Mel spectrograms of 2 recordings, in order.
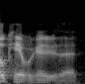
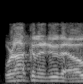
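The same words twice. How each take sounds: First: Low, soft resigned giving in; meek giving in. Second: Louder, firm mock refusal. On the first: Pretend. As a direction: give in sheepishly. Caves in right after. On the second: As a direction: put your foot down. Mock refusal, then caving.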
